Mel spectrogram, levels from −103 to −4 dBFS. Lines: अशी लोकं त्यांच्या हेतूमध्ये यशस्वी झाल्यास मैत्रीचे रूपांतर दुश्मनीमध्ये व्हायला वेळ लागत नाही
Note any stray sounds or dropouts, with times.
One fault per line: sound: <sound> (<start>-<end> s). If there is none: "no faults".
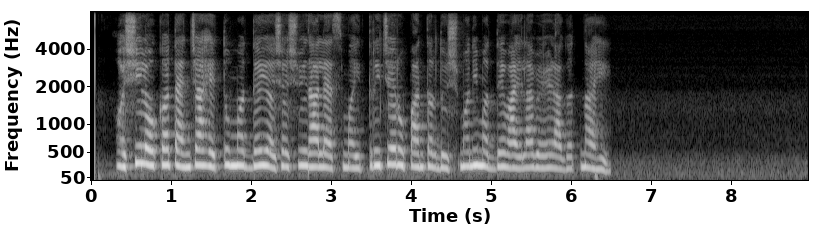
no faults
